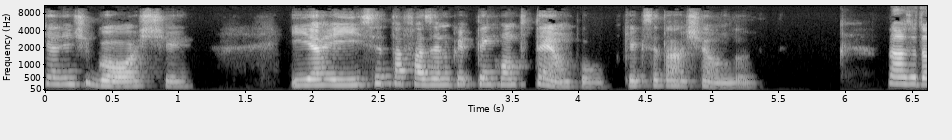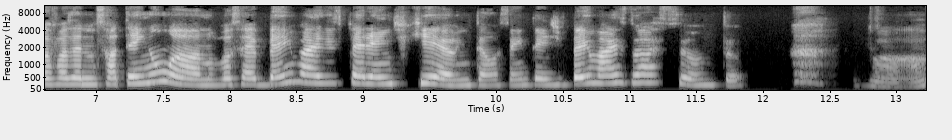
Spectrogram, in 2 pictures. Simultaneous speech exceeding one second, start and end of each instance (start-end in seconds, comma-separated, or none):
none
